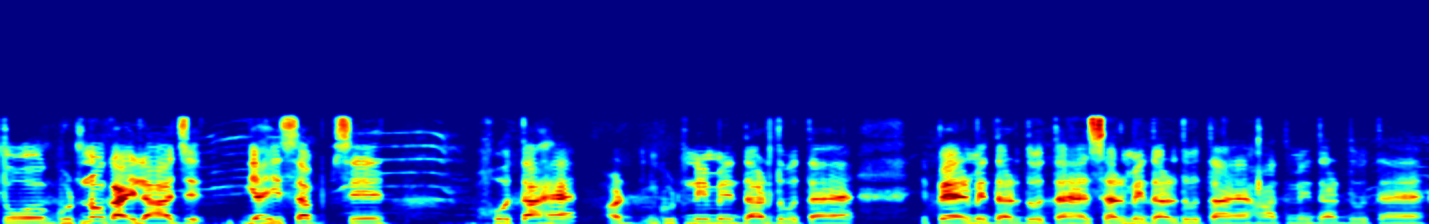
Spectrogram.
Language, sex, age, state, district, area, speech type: Urdu, female, 18-30, Bihar, Darbhanga, rural, spontaneous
